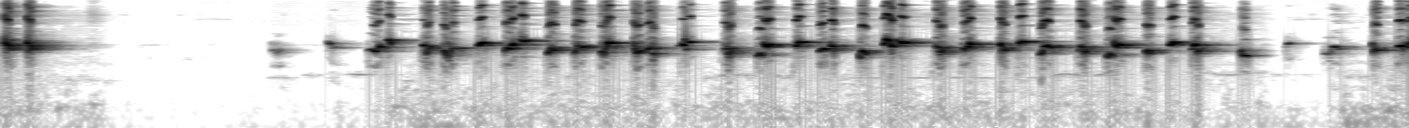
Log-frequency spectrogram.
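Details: Female sooty-headed bulbul calling to a male; after a brief opening burst and a pause comes a lively, fast series of bubbly chirps, rising and falling, repeated nearly four times a second for about seven seconds.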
